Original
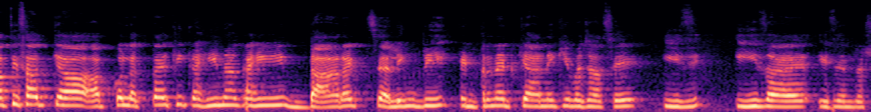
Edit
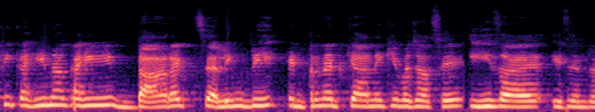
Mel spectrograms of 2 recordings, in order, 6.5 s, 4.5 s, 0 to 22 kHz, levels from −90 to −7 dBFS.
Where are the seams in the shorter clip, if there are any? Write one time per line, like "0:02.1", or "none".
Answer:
0:03.5

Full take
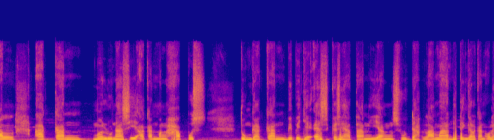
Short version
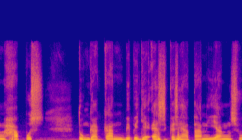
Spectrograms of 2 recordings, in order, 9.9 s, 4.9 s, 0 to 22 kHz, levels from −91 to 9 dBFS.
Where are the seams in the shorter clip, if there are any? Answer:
none

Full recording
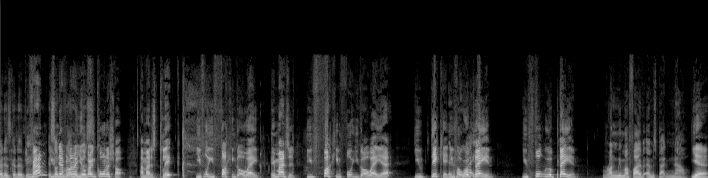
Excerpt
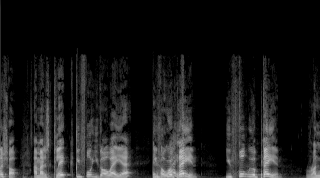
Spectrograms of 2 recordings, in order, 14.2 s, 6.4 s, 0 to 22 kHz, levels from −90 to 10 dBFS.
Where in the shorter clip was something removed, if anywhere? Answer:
0:01.6
0:03.0

